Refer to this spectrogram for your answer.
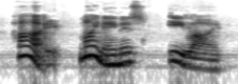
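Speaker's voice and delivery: every word drawn out and swooping. Trying the character voice again, closer to how it sounded: Eli voice. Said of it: "More like that is what it sounded like".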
